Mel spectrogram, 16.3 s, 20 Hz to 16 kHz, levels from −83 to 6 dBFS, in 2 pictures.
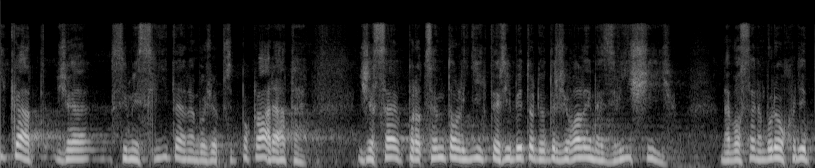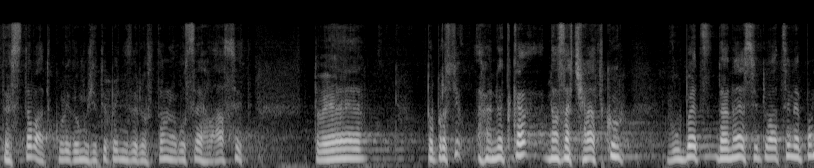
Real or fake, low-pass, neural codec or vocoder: fake; 9.9 kHz; vocoder, 22.05 kHz, 80 mel bands, WaveNeXt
